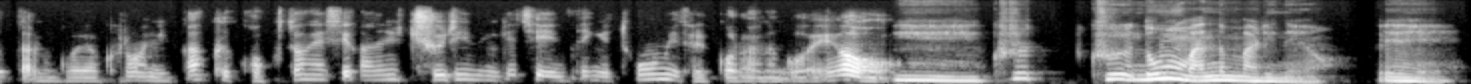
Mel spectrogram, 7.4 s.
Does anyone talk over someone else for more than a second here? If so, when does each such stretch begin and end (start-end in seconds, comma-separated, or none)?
none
